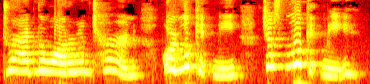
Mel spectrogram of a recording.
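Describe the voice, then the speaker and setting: A woman's voice: very high voice, sing-song, normal speed, pitched above the performer's own voice. A woman voicing a proud, desperate male rooster who screams and pleads. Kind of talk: audiobook character voice.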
